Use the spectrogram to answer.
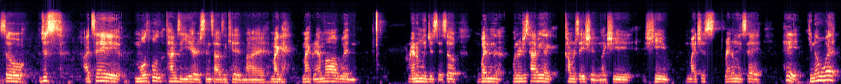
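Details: Stuttering in a young adult male university senior, onset at about age five or six, with a family history: his biological father and maternal grandfather also stutter.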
